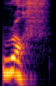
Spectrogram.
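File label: "wrath", English, British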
